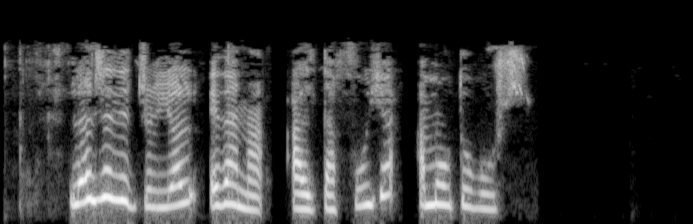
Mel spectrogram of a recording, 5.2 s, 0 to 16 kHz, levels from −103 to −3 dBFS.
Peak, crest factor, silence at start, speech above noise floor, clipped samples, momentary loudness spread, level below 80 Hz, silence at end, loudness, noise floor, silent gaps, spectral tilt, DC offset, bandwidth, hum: -2 dBFS; 16 dB; 0.55 s; over 74 dB; under 0.1%; 11 LU; -64 dBFS; 1.25 s; -16 LUFS; under -90 dBFS; 2.06-2.11 s, 3.04-3.10 s; -3 dB/octave; under 0.1%; 8 kHz; none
